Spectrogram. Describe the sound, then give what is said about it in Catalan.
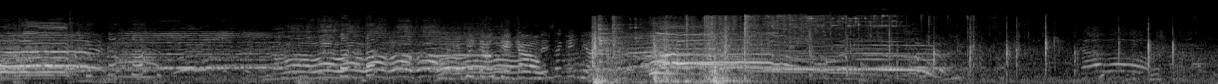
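A crowd shouts and cheers, many voices overlapping in loud excited calls, with a sudden burst of louder cheering midway and scattered claps and whistles toward the end, as three young people topple an equestrian statue of Franco displayed in front of the Born for an exhibition. “La decisió es va prendre minuts després que tres joves l'haguessin tombat, gest acollit amb aplaudiments i amb el cant dels segadors. Aquest era el moment de la caiguda de la figura.”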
